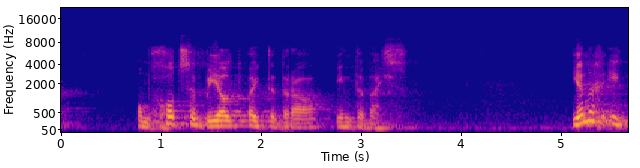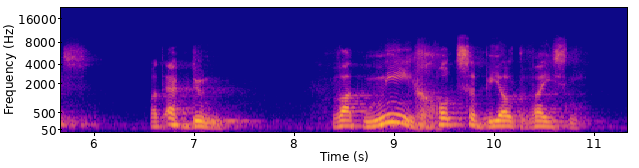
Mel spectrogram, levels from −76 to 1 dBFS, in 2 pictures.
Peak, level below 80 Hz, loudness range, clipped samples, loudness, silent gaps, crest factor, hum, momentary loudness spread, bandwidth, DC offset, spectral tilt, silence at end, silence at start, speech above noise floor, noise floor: 0 dBFS; -56 dBFS; 5 LU; under 0.1%; -20 LUFS; none; 20 dB; none; 18 LU; 9.8 kHz; under 0.1%; -6 dB/octave; 0.45 s; 0.75 s; 43 dB; -63 dBFS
